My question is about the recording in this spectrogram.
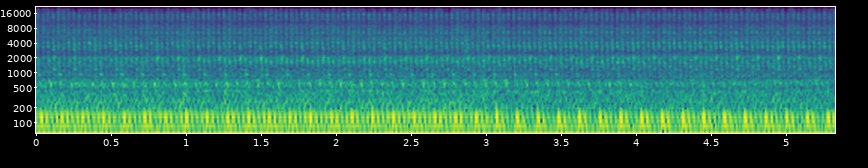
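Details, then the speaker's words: Ford Mondeo 2.0 diesel 136 hp automatic (limp mode, jerking, stalling, hard starting) at idle after a valve's electrical connector was unplugged: steady even diesel idle, and the earlier quacking noise is gone. The valve's rubber membrane is suspected torn. "Дивіться, я не знаю, чи чуєте, пропав квакающий звук. Чуєте? Двигун працює рівненько, але пропало квапання."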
